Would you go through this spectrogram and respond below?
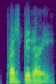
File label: "Presbytery", American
